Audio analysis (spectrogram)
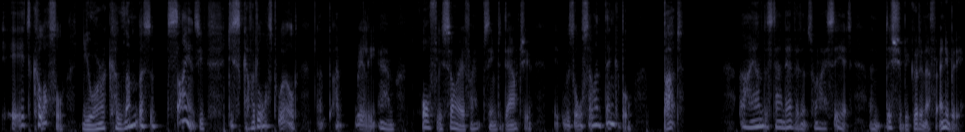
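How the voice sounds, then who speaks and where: A man voicing an eager, excitable, awed journalist in an audiobook, hesitant and deferential with a slight stammer. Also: mid-range voice, fairly quick, gravelly, breathy edge, voice pushed up, heavily acted. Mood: awed, apologetic. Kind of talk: audiobook character reading.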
